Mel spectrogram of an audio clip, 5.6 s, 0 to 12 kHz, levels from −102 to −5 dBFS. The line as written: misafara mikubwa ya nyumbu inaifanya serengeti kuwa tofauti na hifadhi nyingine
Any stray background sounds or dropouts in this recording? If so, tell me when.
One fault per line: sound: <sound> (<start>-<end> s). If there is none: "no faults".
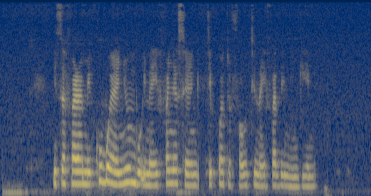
sound: dropout (3.0-3.1 s)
